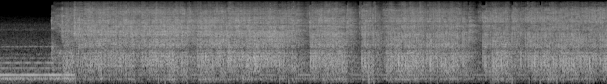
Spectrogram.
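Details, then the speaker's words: Lincoln 210MP MIG welder, 0.035 wire, 90/10 gas, short MIG gun, 360 in/min wire feed at 25 volts: loud crackling sizzle with rapid popping, not a smooth hiss; still short-circuit transfer rather than spray. "all right so we're still short circuiting"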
